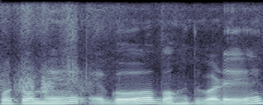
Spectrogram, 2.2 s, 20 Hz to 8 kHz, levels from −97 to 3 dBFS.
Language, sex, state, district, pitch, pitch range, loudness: Chhattisgarhi, male, Chhattisgarh, Raigarh, 125 Hz, 120-130 Hz, -14 LUFS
